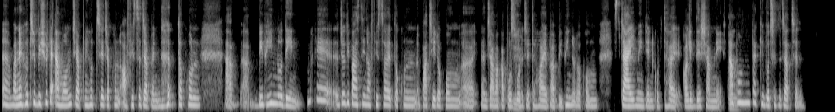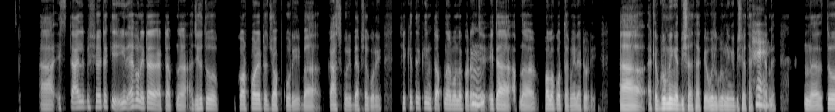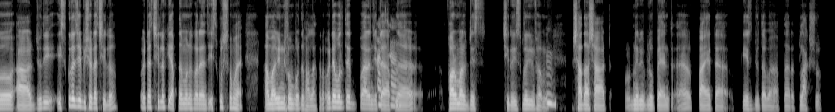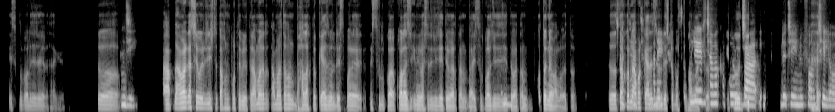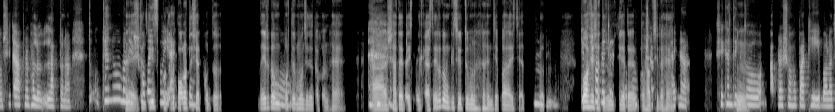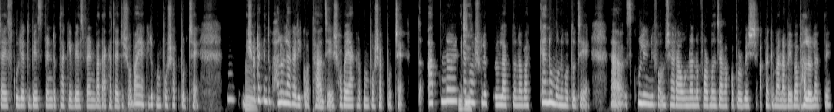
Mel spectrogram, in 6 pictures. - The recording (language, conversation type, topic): Bengali, podcast, স্কুল বা অফিসের ইউনিফর্ম আপনার পরিচয়ে কীভাবে প্রভাব ফেলে?
- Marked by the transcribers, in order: chuckle; horn; in English: "mandatory"; in English: "well"; in English: "keds"; in English: "shoe"; "casual" said as "কেরজুয়াল"; unintelligible speech; chuckle; chuckle; laughing while speaking: "মনে করেন"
